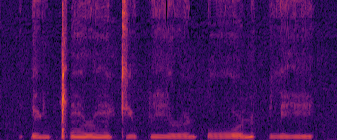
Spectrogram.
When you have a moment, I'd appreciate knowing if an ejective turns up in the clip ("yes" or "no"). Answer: yes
